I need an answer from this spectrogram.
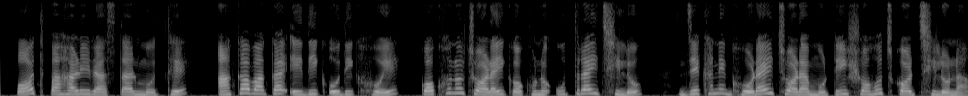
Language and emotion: Bengali, neutral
